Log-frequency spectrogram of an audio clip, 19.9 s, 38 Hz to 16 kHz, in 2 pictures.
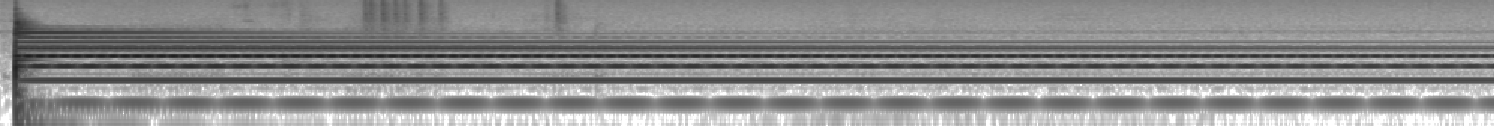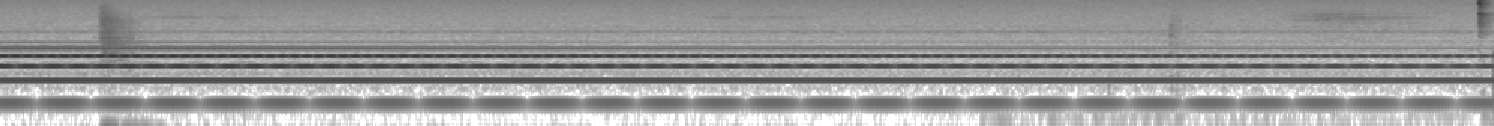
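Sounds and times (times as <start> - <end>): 
26 cm Tree of life singing bowl ringing: 0.1 - 19.9.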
